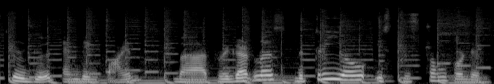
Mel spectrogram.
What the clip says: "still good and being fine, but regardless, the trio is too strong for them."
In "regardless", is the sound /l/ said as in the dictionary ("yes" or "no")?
yes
